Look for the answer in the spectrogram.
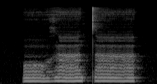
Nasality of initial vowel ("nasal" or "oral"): nasal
